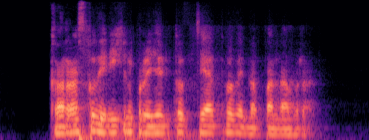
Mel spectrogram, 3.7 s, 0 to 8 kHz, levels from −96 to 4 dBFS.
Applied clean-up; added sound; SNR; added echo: neural mask model DeepFilterNet 3.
